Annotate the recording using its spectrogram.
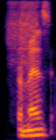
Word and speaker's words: Ramez: Is it Ramez Nam? – Yeah. – Yeah. – Ramez.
